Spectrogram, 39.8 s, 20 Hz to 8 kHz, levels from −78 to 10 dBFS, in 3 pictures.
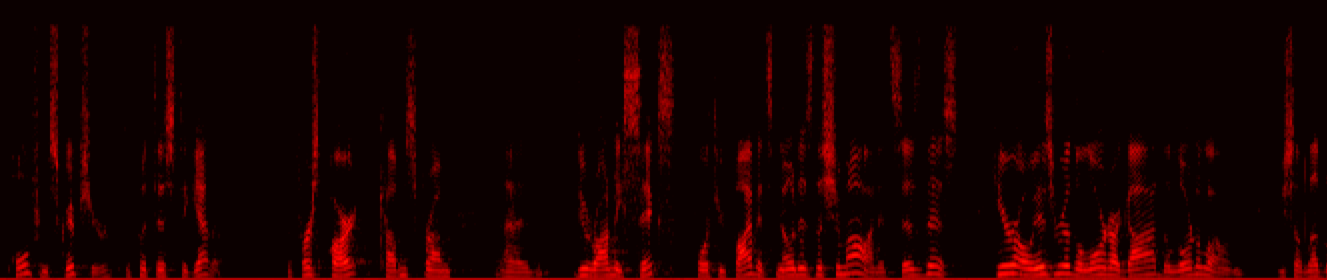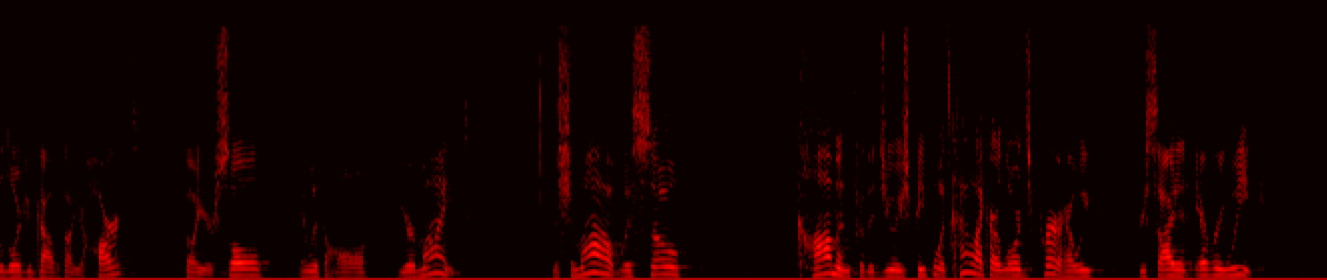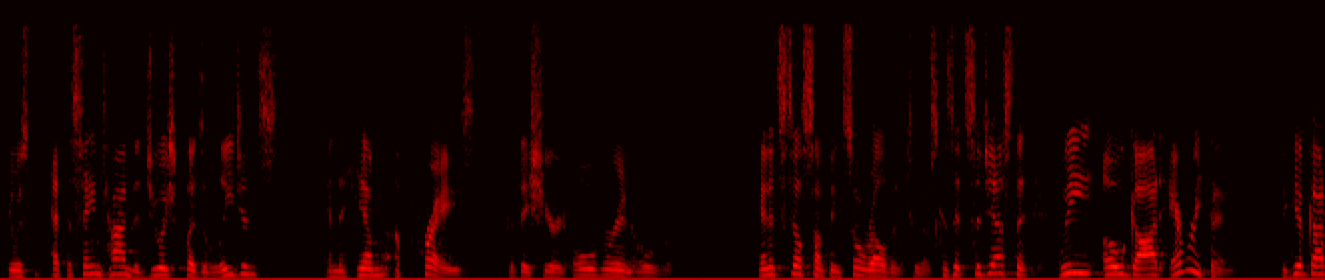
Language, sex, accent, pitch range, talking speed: English, male, American, 150-200 Hz, 180 wpm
